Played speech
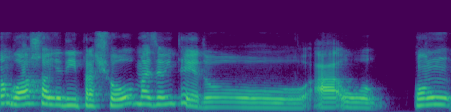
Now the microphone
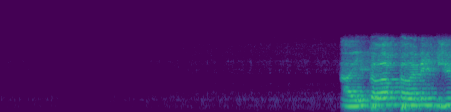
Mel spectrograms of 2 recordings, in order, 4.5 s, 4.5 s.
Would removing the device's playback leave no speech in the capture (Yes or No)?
No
